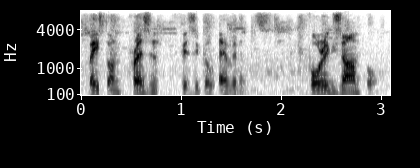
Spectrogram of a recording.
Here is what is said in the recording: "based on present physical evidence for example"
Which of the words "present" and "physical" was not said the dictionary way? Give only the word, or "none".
none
